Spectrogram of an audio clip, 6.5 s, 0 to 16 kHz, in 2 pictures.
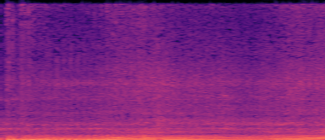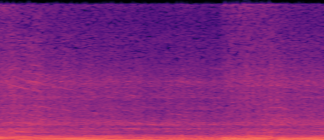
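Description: V8 revving up and settling back with a raspy, puffing edge and a slightly uneven beat, pointing to an exhaust leak and a misfire. Cause suspected, not confirmed.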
